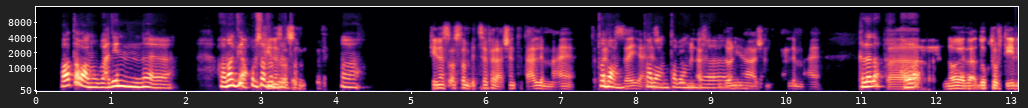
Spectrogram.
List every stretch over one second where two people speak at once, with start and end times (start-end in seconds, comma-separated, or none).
7.5-9.3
